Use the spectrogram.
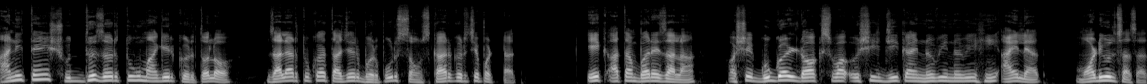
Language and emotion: Goan Konkani, neutral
